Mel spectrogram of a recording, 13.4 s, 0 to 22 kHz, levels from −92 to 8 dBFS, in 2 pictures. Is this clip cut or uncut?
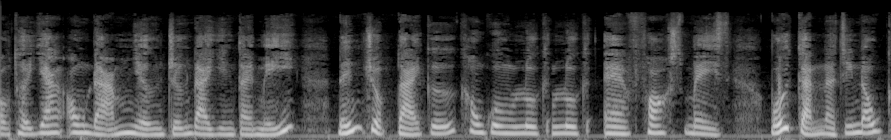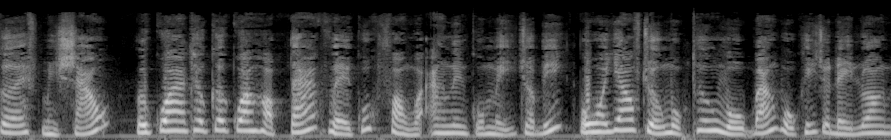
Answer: cut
